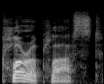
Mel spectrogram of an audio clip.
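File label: "chloroplast", English, British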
